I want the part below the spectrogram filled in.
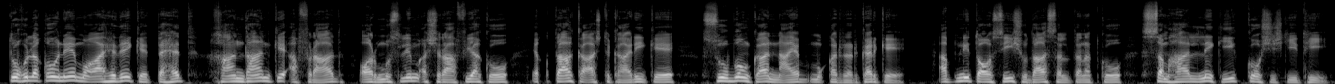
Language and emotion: Urdu, neutral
